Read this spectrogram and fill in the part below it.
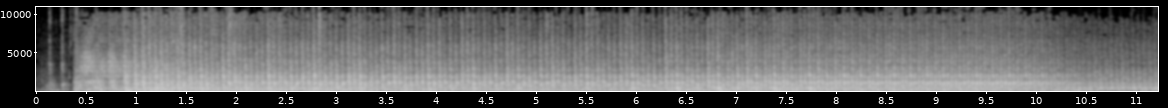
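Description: A diesel farm tractor engine drones, heard from the driver's seat.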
